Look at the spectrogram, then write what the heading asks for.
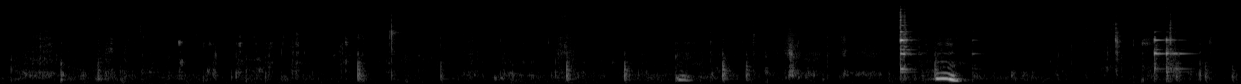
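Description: Close-up chewing, wet lip-smacking and sucking from people eating fried tilapia with their fingers, picking the meat off the bones, as a run of small irregular mouth clicks. A brief hum with a falling pitch comes about nine seconds in, and a short ringing clink comes near the end.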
